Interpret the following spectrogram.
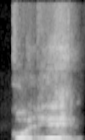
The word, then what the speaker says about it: colher: Colher, verbo, olha o e fechado.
